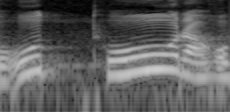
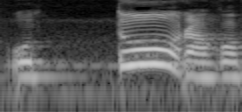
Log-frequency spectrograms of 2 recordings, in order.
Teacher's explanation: 옷도라고 발음을 해요. 디귿 뒤에서 따라오는 디귿을 그대로 디귿으로 발음되지 못하고 쌍디귿으로 바뀌어서 발음이 되는데 이러한 현상을 된소리 되기 현상이라고 합니다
